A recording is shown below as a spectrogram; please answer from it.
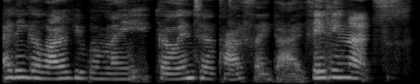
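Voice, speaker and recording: A woman's voice: mid-range voice, fairly even intonation, normal speed, a little mellow, far from the mic, poor audio. A woman hosting a podcast interview, asking questions in a friendly, encouraging way. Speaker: podcast host.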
